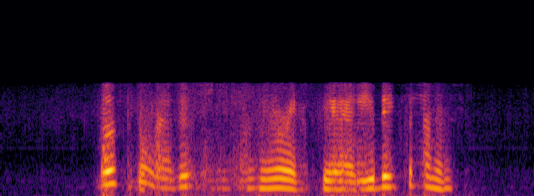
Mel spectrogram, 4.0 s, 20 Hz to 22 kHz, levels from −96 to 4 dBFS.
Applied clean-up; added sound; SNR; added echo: neural separator model SepFormer WHAMR!.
